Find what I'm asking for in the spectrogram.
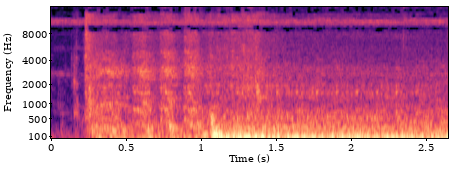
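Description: A Toyota Innova's engine cold-starts with a sharp crank and catch, then settles into a loud, steady, rumbling idle close by, with no one talking.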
